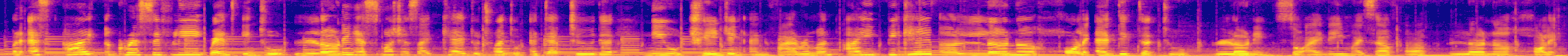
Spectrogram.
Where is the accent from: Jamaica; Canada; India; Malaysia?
Malaysia; a local Malaysian tour guide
